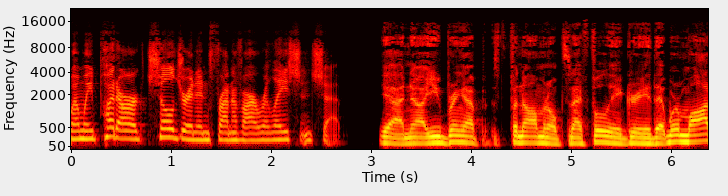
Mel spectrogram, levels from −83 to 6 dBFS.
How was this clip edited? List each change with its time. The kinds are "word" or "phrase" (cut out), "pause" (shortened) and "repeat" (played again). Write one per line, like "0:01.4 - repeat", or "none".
0:04.9 - word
